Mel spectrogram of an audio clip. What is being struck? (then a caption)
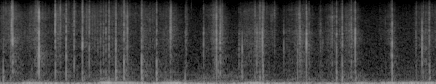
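Small cardboard box. Fingernails scratch and tap on a small, hollow gold Nescafé cappuccino box, likely cardboard, in a quick, steady run. Crisp, bright scratches and dry clicks sit over a constant low rumble, and each tap stops short with no ring.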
